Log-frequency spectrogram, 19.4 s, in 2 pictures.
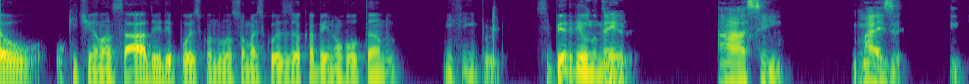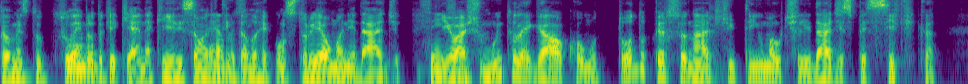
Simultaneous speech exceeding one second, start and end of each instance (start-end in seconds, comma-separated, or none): none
